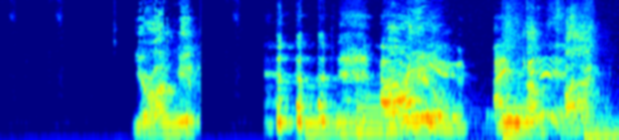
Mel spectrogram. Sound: laughs

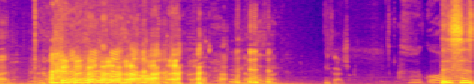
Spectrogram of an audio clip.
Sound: laughing

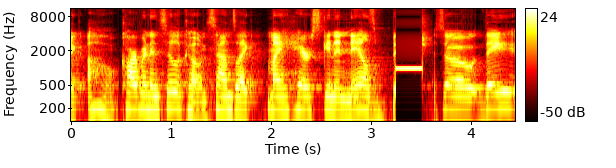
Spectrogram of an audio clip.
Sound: beep

